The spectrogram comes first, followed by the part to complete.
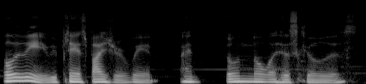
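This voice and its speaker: A man with a low, mellow voice talks casually through a video game as he plays. He reads on-screen text aloud, tripping over words here and there, while soft music plays behind him. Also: moderate pace. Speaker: livestreamer.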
